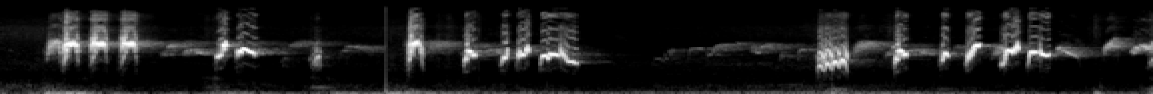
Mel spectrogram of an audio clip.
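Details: Red-whiskered bulbul used as a lure bird, singing fighting song to train other birds: rapid clusters of sharp, bright chirps and slurred whistles, several phrases in a row with one short pause midway.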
